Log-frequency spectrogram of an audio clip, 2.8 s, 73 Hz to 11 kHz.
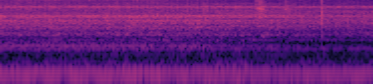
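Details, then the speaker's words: Outdoor wood boiler over 10 years old, back panel off: its circulation pump runs with a steady, even low hum and no knocks, rattles or wavering; normal. "okay this is your pump right here it's running right now I know if you hear it or not"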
